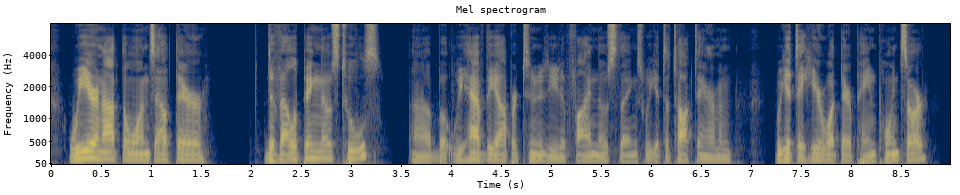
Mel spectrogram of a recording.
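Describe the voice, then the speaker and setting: Using a normal speaking voice, a man with an American accent talks at a fairly quick pace and medium pitch with fairly even intonation, the sound dry and close with no echo. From North Carolina. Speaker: air force officer. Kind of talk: casual interview. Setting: studio.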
